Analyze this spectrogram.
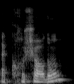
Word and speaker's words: acrochordon: vous parler des acrocordons je sais c'est difficile à prononcer d'ailleurs il y en a qui disent acrochordon vous me direz dans les commentaires comment vous le prononcez vous bref les acrocordons ce sont ces petites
